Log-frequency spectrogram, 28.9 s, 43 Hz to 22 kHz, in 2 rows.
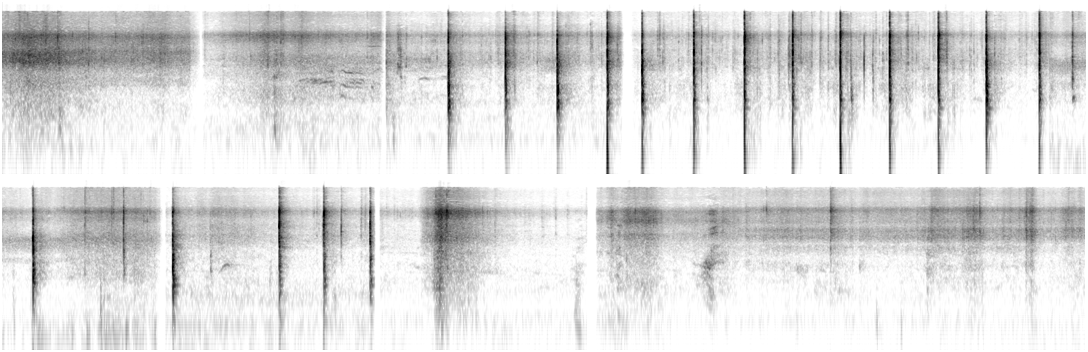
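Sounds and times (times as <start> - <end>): blade chopping into wood: 6.0 - 15.0.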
